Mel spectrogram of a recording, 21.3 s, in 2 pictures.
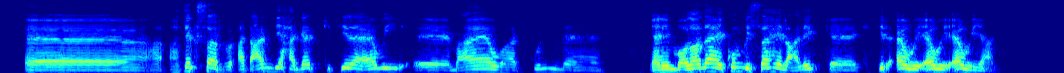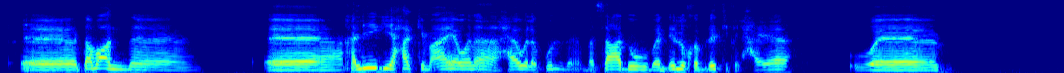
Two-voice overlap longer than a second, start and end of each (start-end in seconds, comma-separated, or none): none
